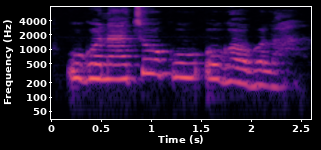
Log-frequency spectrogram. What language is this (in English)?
Igbo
